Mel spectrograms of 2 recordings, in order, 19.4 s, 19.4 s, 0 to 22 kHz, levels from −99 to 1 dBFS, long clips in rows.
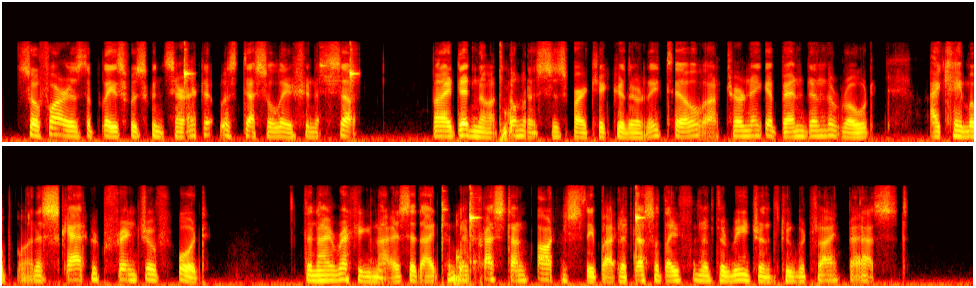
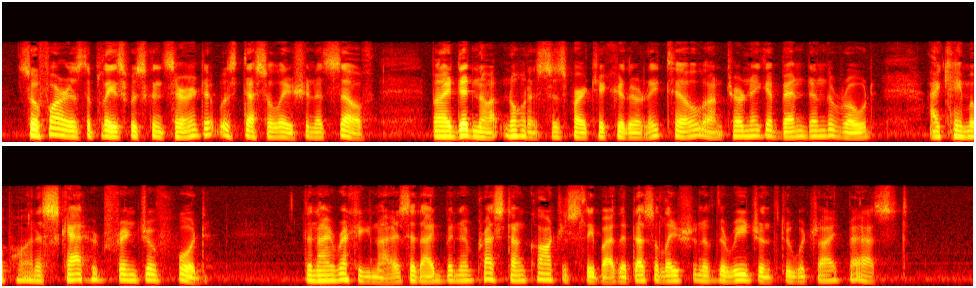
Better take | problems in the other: second | noise reduction (neural diffusion model UNIVERSE++)

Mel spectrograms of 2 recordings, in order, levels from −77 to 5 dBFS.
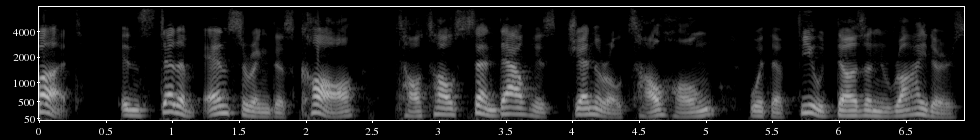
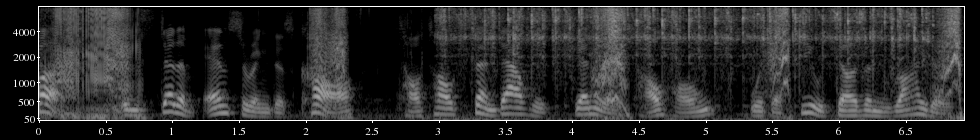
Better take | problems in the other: first | background sound (Zipper (clothing) + Rattle); 1 dB above the speech

